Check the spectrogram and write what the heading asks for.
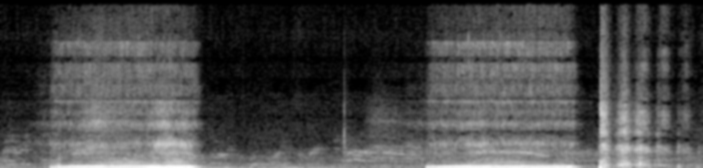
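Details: A sleeping mother gives two long, loud, droning snores with a buzzing, almost voiced tone, followed by a brief rustle; snoring.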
